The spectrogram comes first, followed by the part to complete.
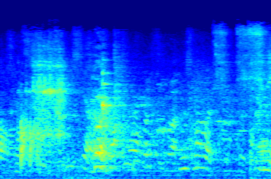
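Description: Heavy breathing of a kettlebell lifter working through a long-cycle rep, a noisy breath about every second as the bell is swung, cleaned and jerked overhead.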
